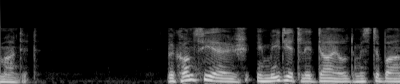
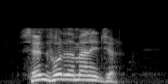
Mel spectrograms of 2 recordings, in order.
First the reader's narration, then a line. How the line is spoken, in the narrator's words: barked the minister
